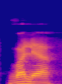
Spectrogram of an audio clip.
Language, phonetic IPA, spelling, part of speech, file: Russian, [vɐˈlʲa], валя, verb, Ru-валя́.ogg
- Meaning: present adverbial imperfective participle of вали́ть (valítʹ)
